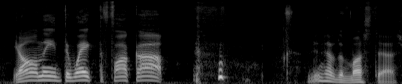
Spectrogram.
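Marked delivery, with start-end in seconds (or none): 0.2-1.7 mock bossy, pushy commanding tone, very high. Recalling how they used to tell people to wake up: mock-pushy commanding tone. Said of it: "I used to say it kind of pushy. I was like a little dictator".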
